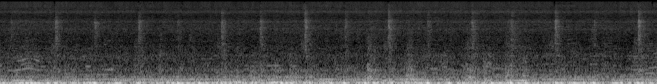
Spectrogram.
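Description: The Disneyland Railroad train rolls along its rails with a loud, steady clickety-clack and rumble, with regular wheel beats throughout, heard close from on board.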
